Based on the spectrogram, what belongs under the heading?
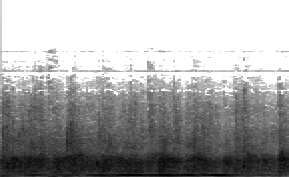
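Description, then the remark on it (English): An audience applauds steadily in a clap of praise and thanks, a dense, even wash of many hands clapping at once, with a low sustained hum beneath it and no voices standing out. “Now let's give Him a big clap of praise and thanks for what He's done.”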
